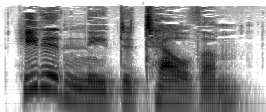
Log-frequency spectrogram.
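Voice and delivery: plain reading voice

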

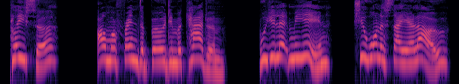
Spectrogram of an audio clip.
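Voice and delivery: high-pitched, eager street urchin; pleading boy. A narrator's reading. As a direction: plead to be let inside.

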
